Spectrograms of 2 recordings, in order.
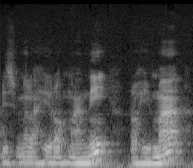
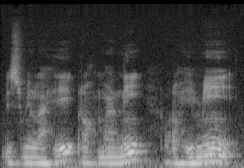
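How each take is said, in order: First: The first ends in i, the second in a. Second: Both final words end in an i vowel. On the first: "awal kasrah uh, ujung patah" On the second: "bisa kasrah dua-duanya"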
